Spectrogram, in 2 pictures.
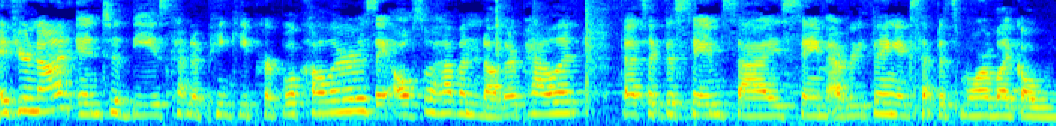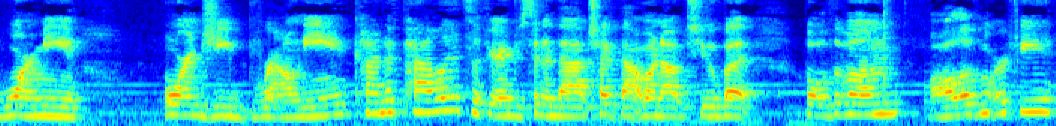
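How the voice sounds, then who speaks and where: With an American accent, a woman speaks at a fairly quick pace and with ordinary pitch variation, amid noticeable background noise. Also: medium pitch for a woman. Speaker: beauty vlogger. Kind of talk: product review. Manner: fast; animated.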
